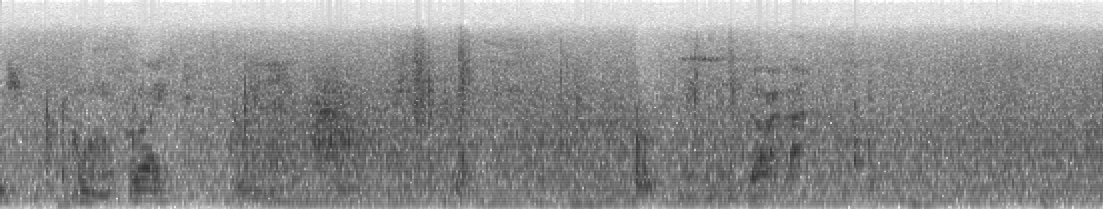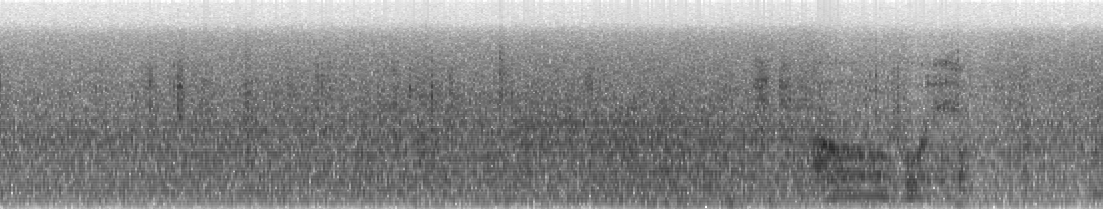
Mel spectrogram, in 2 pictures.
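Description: An elderly man speaks casually nearby.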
